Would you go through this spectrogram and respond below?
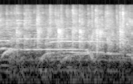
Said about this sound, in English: I was going to ask you all to stand up and to give a huge round of applause to our beautiful panelists.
